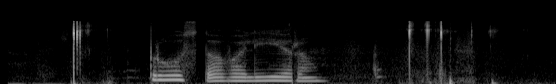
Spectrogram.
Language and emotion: Russian, sad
